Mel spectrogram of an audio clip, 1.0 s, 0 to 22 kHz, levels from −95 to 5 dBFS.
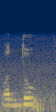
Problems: constant background noise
